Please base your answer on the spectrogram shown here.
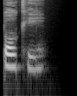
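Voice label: "bulky", American English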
